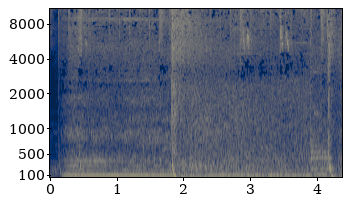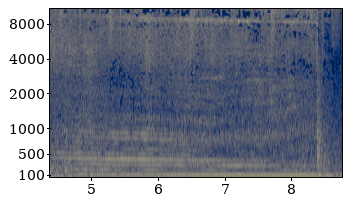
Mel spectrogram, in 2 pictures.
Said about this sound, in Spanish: así suenan las bombas israelíes desde la frontera con Gaza.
